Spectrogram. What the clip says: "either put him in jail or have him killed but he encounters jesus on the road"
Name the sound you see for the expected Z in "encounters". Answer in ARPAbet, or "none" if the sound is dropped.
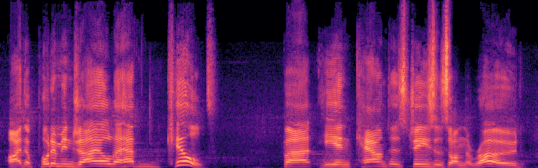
Z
